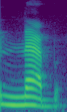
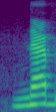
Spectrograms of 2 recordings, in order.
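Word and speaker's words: nab: यहां पर देखें नैब। नैब का मतलब होता है पकड़ लेना। नेब नहीं बोलेंगे। नैब।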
